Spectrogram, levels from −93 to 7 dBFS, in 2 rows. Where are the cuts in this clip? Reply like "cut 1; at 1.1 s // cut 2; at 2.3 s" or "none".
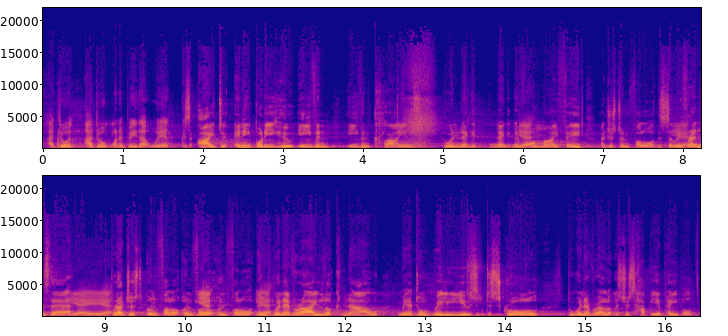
cut 1; at 1.6 s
